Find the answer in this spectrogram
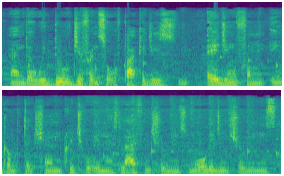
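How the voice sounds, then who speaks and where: A man from Congo, explaining his financial advice work in an interview in a steady, salesman-like way. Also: medium pitch, normal speed, faint music behind. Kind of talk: interview answers.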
